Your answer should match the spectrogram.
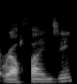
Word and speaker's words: Ralph Fiennes: Apparently is how you pronounce it, according to Wikipedia, Ralph Fiennes.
